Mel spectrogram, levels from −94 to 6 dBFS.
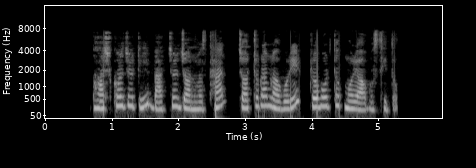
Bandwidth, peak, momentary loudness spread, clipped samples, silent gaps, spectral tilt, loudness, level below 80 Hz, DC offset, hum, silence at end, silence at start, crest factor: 8 kHz; -14 dBFS; 7 LU; under 0.1%; 2.77-2.90 s, 3.89-3.97 s; -5 dB/octave; -31 LUFS; -66 dBFS; under 0.1%; none; 0.7 s; 0.7 s; 16 dB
